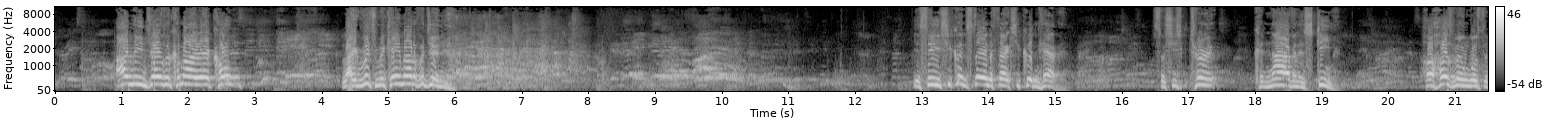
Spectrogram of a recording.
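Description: A man preaches with feeling through a microphone in a large echoing hall.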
